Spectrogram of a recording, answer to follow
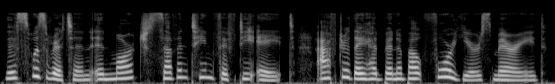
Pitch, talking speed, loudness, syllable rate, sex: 250 Hz, 175 wpm, -20 LUFS, 4.5 syllables/s, female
